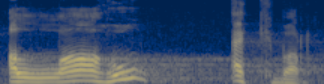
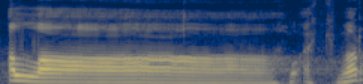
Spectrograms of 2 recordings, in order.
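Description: First: No sound is drawn out beyond normal length. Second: The l sound in the first word is drawn out. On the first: "لكن الصحيح الله أكبر" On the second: "لو مد لفظ الجلالة اللام في لفظ الجلالة ما يضر"

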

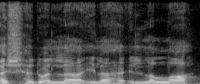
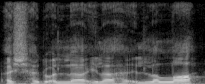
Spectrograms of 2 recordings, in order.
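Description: Both takes have the same delivery.

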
